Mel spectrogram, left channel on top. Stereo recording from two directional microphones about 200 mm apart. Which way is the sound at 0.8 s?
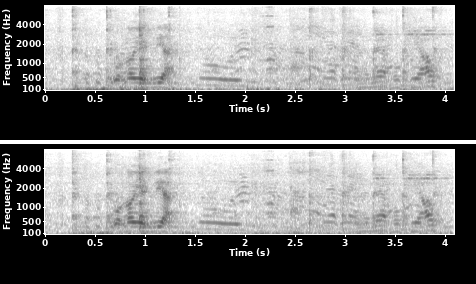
30° right (ahead or behind).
